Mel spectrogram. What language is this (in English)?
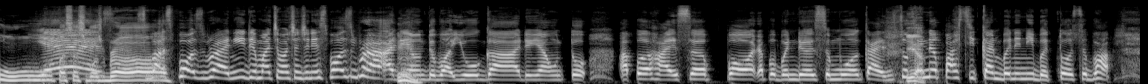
Malay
